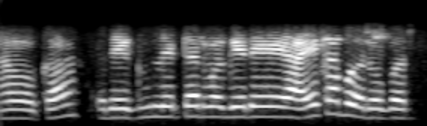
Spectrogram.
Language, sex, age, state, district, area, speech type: Marathi, female, 60+, Maharashtra, Nagpur, urban, conversation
